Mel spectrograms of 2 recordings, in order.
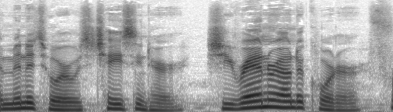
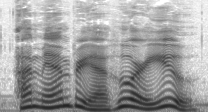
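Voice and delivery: put-on little girl voice; 5 semitones higher than usual. Child answers the fairy.

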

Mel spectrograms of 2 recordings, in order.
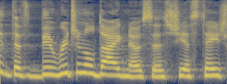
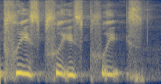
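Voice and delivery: higher, softening desperate plea; retold emotional prayer, trailing softer; pleading prayer; 6 semitones higher, 3 dB quieter, slower than usual. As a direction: beg God for a friend, pitch lifted. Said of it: "I just was saying".

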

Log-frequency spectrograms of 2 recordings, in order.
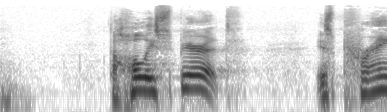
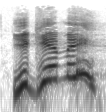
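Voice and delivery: ordinary talk, nothing marked

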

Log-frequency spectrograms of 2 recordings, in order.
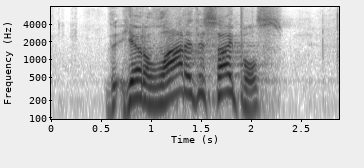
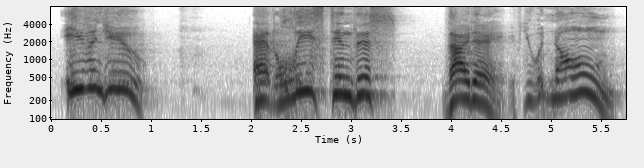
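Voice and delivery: lament; 2 semitones higher, slower than usual. Acted. Jesus lamenting over city.

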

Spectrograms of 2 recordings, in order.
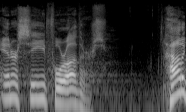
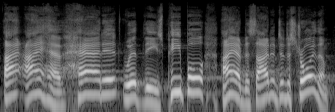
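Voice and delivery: higher, emphatic divine declaration; emphatic exasperation; 4 semitones higher than usual. Acted. God tells Moses he's done with these people, emphatic exasperation. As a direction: draw it out higher, as a decree. God's decree, repeated more forcefully.

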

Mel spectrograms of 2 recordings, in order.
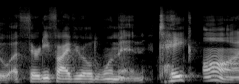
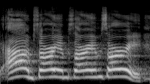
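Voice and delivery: high, loud panicked squeal; panicked apology; 6 dB louder, faster than usual. Retold or imitated. Burglar begging the kicking professor, high panicked yelps. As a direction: yelp it out like a scared intruder fleeing.

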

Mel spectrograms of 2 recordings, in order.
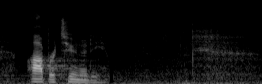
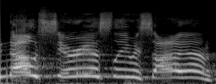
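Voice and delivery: high, loud, slow insisting; insistent shout; 11 semitones higher, 5 dB louder than usual. Acted. Disciples insisting to doubting Thomas, high and loud. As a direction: plead to be believed, almost shouting.

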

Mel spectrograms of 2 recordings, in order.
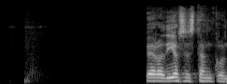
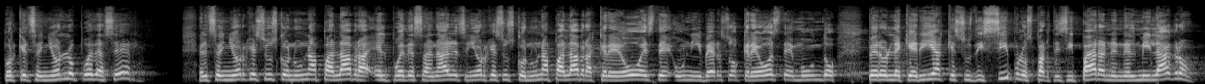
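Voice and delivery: rising louder preaching; preaching building; 5 semitones higher, 4 dB louder than usual. Real, not acted. Preacher urging the church to act, building fervour. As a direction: build toward the climax.

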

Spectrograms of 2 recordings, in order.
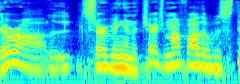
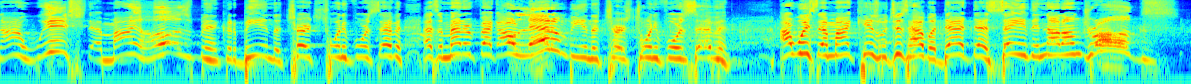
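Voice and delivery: retold shout, higher and louder; a mother's indignant shout in church; angry mother; 8 semitones higher, 12 dB louder than usual. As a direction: fire back at the gossiping women. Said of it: "My mother became so angry".

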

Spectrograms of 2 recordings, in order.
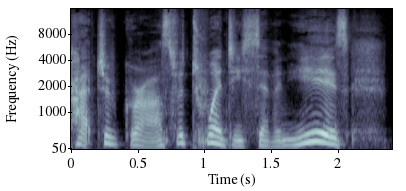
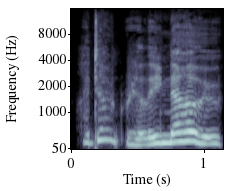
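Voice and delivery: a lightly sheepish admission; father admitting ignorance to a journalist; sheepish confession; 3 semitones higher than usual. Acted. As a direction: own up, a bit embarrassed. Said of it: "confessed Mister Green".

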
